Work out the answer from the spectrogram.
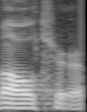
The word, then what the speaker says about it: Walter: Bernhard and Walter, if I'm pronouncing them in the German way.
